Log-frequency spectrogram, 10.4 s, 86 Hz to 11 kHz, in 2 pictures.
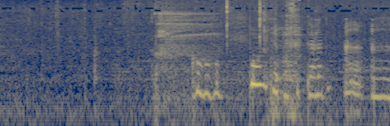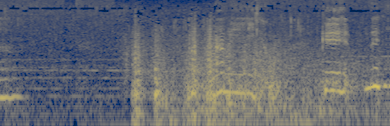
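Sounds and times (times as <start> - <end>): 
rain hiss during a late-night drive: 0.0 - 10.3
speech: 2.1 - 5.7, 9.6 - 10.3
heavy rumbling thunder bursts: 6.8 - 10.3.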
